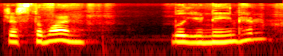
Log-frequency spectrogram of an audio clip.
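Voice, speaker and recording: A woman reading aloud, voicing a blunt, gloomy father mouse in a flat, grim manner. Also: fairly high pitch, normal speed, lightly acted.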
